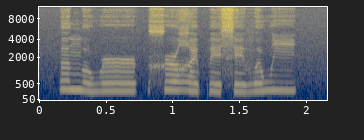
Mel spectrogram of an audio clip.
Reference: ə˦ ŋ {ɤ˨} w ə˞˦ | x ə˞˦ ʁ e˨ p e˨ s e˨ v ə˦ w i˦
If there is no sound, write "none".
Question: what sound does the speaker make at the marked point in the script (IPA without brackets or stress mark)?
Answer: ɤ˨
